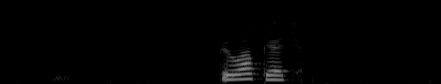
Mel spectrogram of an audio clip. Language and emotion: Russian, neutral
